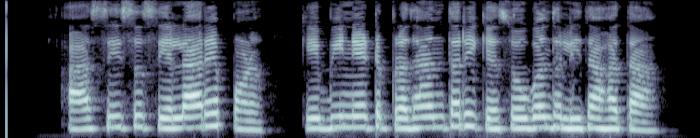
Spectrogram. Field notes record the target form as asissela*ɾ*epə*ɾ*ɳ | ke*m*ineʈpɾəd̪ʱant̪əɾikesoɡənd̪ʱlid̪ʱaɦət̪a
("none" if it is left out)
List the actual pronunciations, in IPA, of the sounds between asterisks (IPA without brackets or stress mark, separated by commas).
ɾ, none, b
